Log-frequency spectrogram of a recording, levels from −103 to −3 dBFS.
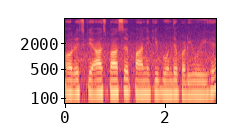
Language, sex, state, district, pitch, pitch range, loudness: Hindi, male, Bihar, West Champaran, 135 Hz, 130-140 Hz, -17 LUFS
